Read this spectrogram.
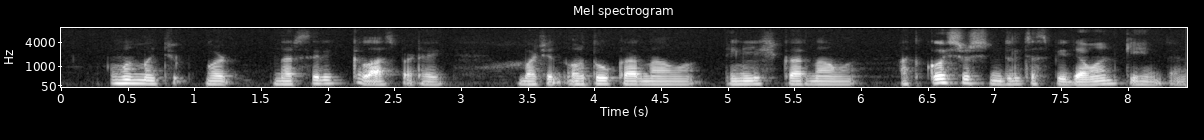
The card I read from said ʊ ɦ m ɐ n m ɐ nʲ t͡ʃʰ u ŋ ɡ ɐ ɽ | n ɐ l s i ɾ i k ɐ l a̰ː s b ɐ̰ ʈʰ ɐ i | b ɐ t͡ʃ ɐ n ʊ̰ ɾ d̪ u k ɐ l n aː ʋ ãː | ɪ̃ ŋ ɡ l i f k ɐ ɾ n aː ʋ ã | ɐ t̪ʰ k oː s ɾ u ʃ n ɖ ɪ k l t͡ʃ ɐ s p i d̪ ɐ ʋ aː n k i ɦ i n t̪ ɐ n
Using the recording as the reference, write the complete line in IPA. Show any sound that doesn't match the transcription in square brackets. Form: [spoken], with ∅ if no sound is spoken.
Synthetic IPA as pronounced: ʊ [∅] m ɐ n m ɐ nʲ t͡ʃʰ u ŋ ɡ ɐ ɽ | n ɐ [ɾ] s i ɾ i k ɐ l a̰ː s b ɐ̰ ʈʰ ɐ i | b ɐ t͡ʃ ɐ n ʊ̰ ɾ d̪ u k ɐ [ɾ] n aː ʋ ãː | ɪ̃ ŋ ɡ l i [ʃ] k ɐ ɾ n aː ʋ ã | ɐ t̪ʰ k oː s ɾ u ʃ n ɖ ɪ [∅] l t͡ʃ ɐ s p i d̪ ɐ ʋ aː n k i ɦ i n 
